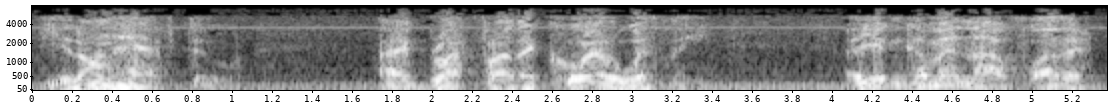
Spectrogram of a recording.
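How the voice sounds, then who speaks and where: An actor playing a gruff, protective older pal in a 1970s radio drama, speaking in a blunt, colloquial, avuncular way. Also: male voice, fairly low pitch, moderate pace, lo-fi sound, close to an everyday voice. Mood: concerned, coaxing. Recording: noisy, band-limited 1970s radio broadcast.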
